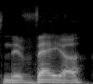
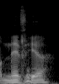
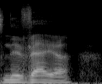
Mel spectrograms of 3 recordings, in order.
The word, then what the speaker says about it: Nivea: I've just remembered it's Nivea here in Germany, not Nivea. For our confused German listeners, Nivea.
